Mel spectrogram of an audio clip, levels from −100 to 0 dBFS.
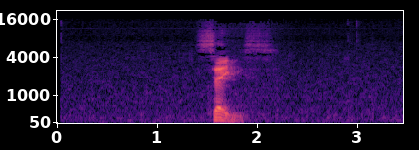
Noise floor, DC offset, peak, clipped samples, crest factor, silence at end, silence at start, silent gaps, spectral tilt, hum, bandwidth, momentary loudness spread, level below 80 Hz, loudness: -66 dBFS; under 0.1%; -14 dBFS; under 0.1%; 26 dB; 1.45 s; 1.4 s; none; -3.5 dB/octave; none; 16.5 kHz; 24 LU; -70 dBFS; -31 LUFS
